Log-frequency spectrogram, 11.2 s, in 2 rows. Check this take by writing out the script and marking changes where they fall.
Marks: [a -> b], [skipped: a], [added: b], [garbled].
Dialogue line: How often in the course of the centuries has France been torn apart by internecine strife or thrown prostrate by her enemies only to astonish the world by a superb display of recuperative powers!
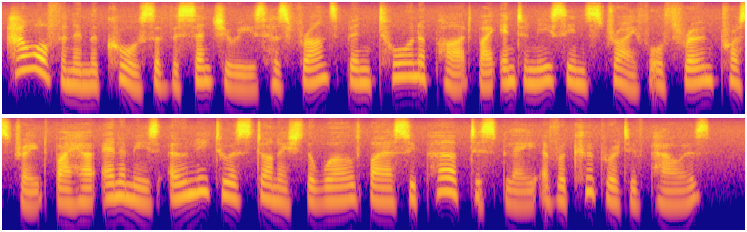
How often in the course of the centuries has France been torn apart by internecine strife or thrown prostrate by her enemies only to astonish the world by a superb display of recuperative powers!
